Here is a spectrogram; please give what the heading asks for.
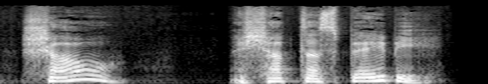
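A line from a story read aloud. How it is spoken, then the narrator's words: Call. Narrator (German): rief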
